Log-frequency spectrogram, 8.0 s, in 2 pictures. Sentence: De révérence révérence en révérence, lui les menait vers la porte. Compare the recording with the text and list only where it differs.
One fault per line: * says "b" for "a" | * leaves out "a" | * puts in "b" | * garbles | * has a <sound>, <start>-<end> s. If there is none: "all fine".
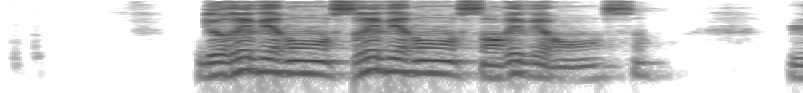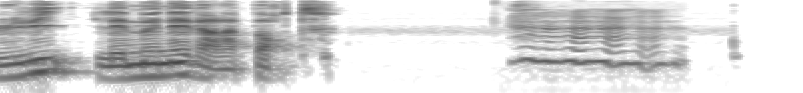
* has a laugh, 6.5-7.5 s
